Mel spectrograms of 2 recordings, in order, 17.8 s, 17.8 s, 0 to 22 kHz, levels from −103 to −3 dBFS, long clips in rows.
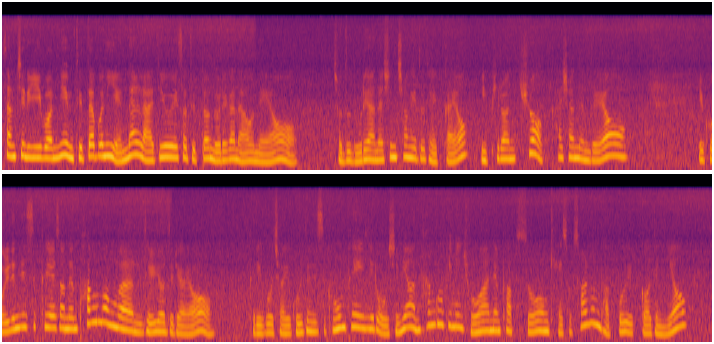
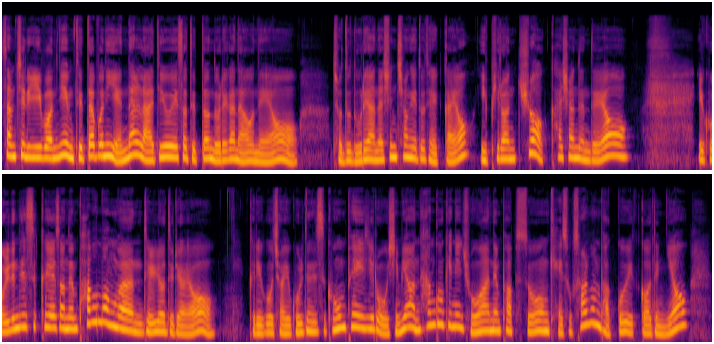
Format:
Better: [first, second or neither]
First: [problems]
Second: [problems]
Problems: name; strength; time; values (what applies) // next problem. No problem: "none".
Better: second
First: hiss; noticeable; throughout; 15 dB below the speech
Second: none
